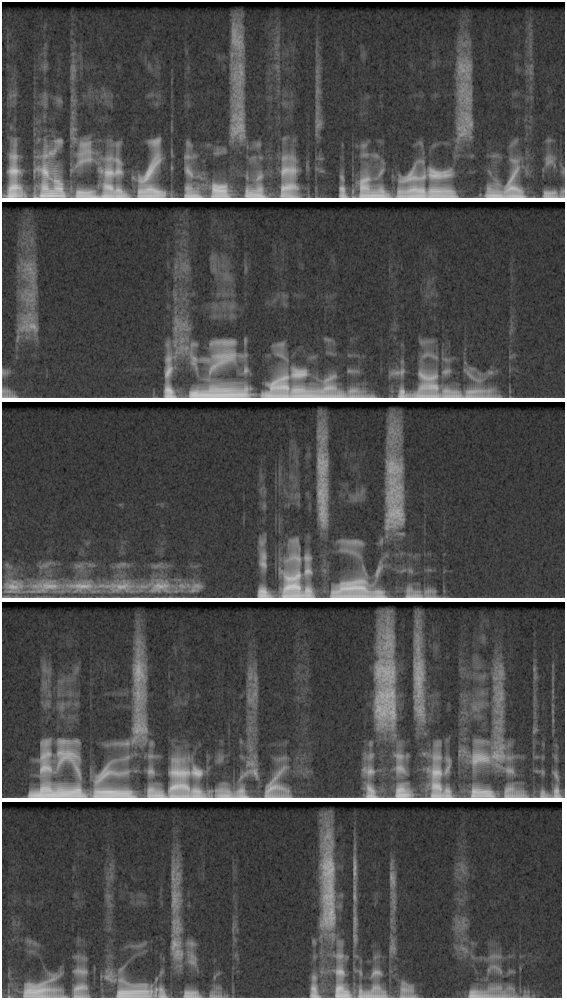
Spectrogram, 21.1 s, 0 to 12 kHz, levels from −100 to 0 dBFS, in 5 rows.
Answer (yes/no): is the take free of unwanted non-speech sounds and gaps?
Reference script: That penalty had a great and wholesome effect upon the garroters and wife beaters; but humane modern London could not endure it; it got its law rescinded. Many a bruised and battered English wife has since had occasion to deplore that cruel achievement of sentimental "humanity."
no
